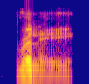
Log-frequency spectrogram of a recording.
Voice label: "Riley", British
